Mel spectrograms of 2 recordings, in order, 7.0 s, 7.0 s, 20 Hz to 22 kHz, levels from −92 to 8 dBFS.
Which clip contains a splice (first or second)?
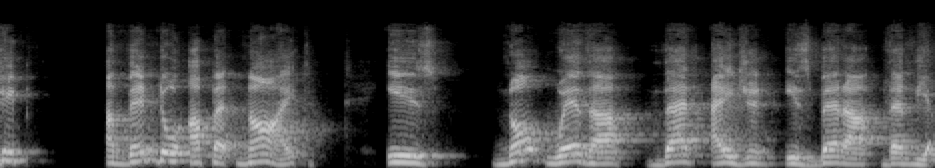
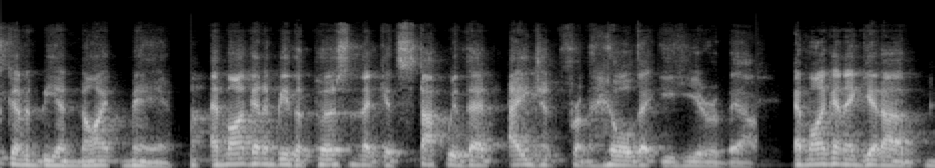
second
